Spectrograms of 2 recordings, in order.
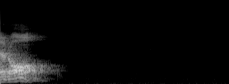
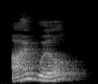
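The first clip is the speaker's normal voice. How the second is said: put-on high, eager shout of a boy; boy calls out keenly to volunteer; eager cry; 12 semitones higher than usual. A narrator's reading. Young Peter eagerly answers his mother, high eager cry. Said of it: "Peter cried".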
